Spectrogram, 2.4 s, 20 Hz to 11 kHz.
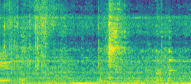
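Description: Komatsu PC400-8 excavator's diesel engine idling, heard from inside the operator's cab as a steady low drone.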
